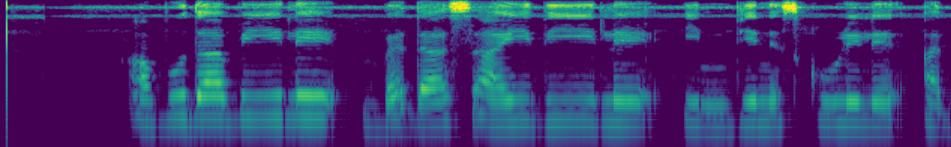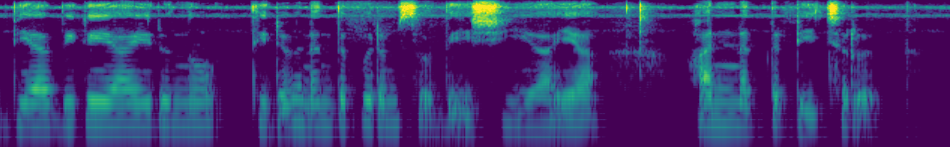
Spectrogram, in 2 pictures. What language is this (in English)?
Malayalam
